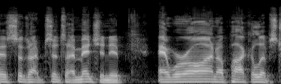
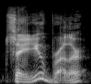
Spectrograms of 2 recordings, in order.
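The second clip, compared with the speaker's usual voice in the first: ordinary talk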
